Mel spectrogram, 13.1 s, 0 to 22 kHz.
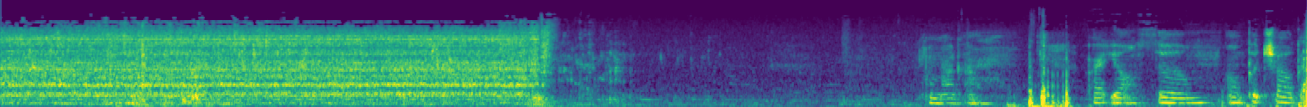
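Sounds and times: tap running into sink: 1.0s - 2.7s.

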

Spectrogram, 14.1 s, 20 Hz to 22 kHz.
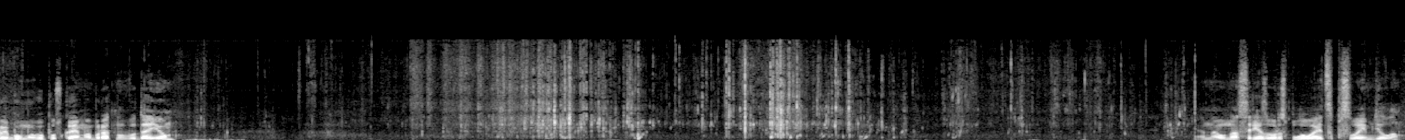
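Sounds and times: water splashing and trickling: 3.8s - 13.8s.

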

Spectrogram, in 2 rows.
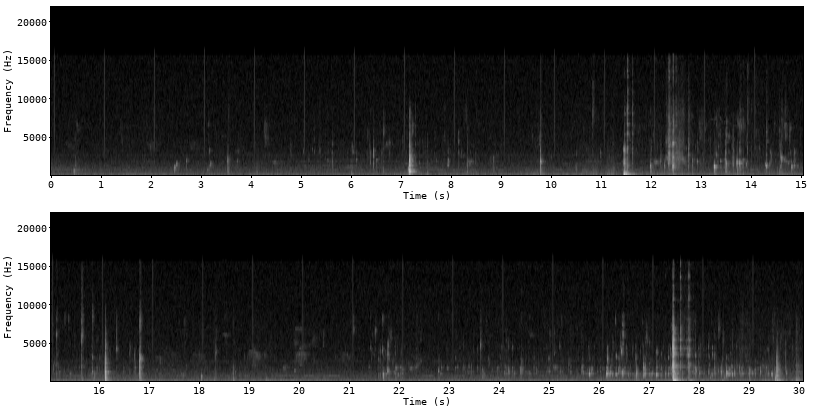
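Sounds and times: oil dripping into plastic jug: 11.5s - 17.2s, 21.4s - 30.0s.

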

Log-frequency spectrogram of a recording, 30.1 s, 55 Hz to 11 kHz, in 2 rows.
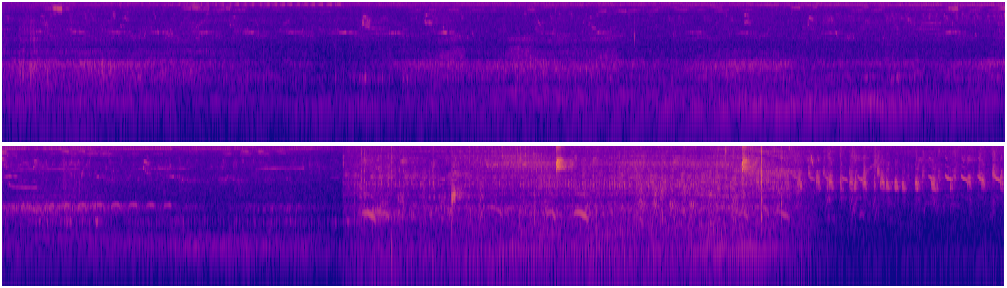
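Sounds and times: steady low hum: 0.0s - 27.2s
birds chirping: 0.2s - 30.0s
warbling bird call: 15.1s - 17.8s, 20.2s - 30.0s.

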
